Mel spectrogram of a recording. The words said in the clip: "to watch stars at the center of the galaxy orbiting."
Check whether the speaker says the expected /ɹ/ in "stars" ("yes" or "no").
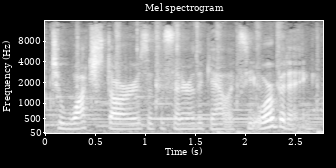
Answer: yes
